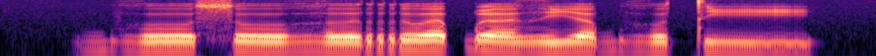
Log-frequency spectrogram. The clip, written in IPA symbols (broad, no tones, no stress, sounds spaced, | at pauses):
bʱ oː s oː ɦ ɤ r o ɐ̯ ɓ ɐː ð i ɐ̯ bʱ o t i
